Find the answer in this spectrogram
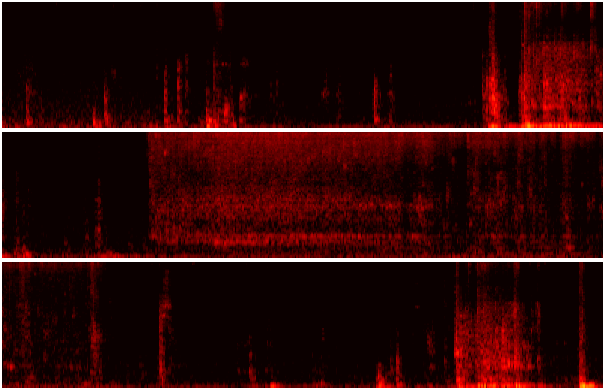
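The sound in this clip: Water runs from a tap into a sink while something is washed, a steady soft hiss lasting several seconds, with quieter handling knocks and clatter before and after.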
